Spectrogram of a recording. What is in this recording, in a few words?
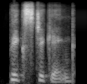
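"pigsticking", Indian English; Dictionary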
